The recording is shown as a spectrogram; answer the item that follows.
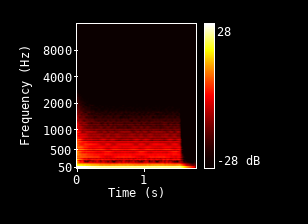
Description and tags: SYNTH BASS 0105
SYNTH BASS SAW
bass, saw, synth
